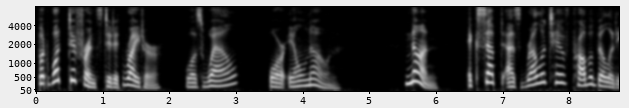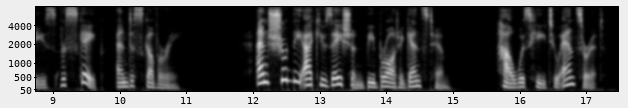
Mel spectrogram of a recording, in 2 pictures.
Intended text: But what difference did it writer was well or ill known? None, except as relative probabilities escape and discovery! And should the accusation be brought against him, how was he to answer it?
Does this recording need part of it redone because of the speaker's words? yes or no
no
